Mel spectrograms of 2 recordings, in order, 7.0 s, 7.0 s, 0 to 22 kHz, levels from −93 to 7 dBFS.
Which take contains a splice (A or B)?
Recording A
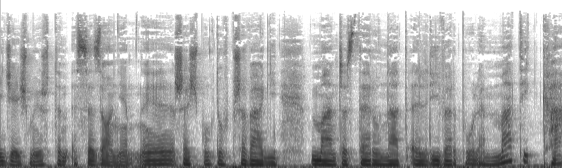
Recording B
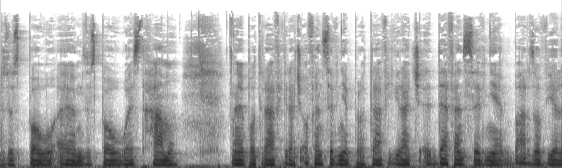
A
